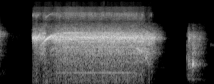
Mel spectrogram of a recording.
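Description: A cordless power drill on a warm, regular battery whirs steadily at high speed for over a second, then stops; a short second burst follows. The sound is loud and close.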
